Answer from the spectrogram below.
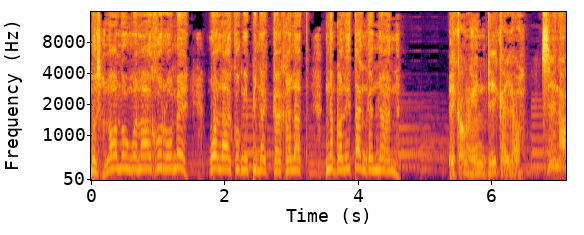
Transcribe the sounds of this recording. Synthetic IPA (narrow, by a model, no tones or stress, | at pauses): mʊslalʊŋwalakuɾomɛwalakuŋipinaɡakalat̪̚nabalit̪aŋɡaɲan | ikaŋindika̰jo̰sina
